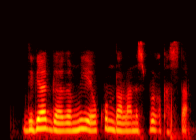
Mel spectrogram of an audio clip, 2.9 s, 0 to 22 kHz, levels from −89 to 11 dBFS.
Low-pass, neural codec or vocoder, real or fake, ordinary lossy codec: 7.2 kHz; none; real; MP3, 64 kbps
